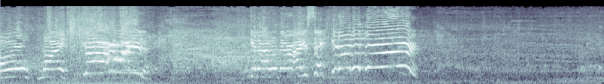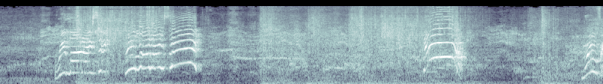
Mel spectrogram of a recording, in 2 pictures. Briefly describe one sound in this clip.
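A young woman talks and exclaims loudly and excitedly into a close microphone.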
